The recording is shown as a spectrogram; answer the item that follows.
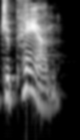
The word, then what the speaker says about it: Japan: Japan. That's a noun, but we stress the second syllable.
